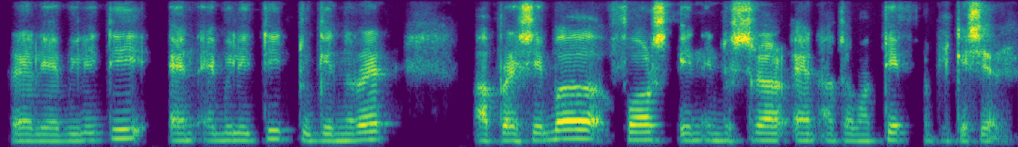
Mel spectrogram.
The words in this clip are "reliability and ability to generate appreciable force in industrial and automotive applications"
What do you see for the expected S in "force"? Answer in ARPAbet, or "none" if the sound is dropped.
S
